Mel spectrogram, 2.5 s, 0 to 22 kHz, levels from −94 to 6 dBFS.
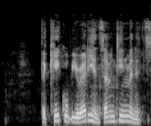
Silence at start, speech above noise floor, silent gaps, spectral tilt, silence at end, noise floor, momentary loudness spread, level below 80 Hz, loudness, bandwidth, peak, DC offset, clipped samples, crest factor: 0.7 s; 43 dB; none; -5 dB/octave; 0 s; -60 dBFS; 7 LU; -58 dBFS; -17 LUFS; 12 kHz; -2 dBFS; under 0.1%; under 0.1%; 16 dB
